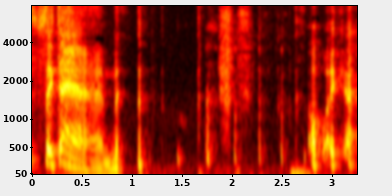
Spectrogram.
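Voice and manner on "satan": enthusiastic, eager Italian accent. Reading a title aloud and stumbling over a word, in an enthusiastic Italian-sounding accent. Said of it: "you sound like an enthusiastic like Italian devil".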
